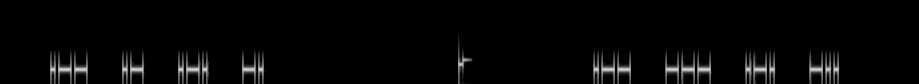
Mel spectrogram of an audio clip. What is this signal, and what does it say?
Morse code, heard as a keyed tone, about 30 wpm, spaced as for 17 wpm, 700 Hz. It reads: WARN WORD
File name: course / 30:10wpm / 115 Lesson 19f - Letter w - Words 30wpm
